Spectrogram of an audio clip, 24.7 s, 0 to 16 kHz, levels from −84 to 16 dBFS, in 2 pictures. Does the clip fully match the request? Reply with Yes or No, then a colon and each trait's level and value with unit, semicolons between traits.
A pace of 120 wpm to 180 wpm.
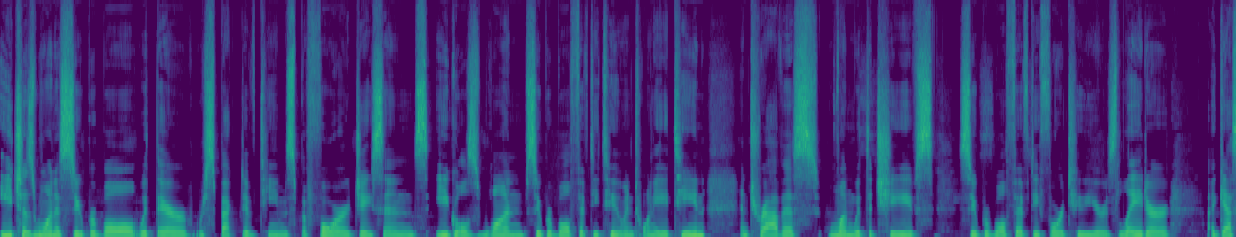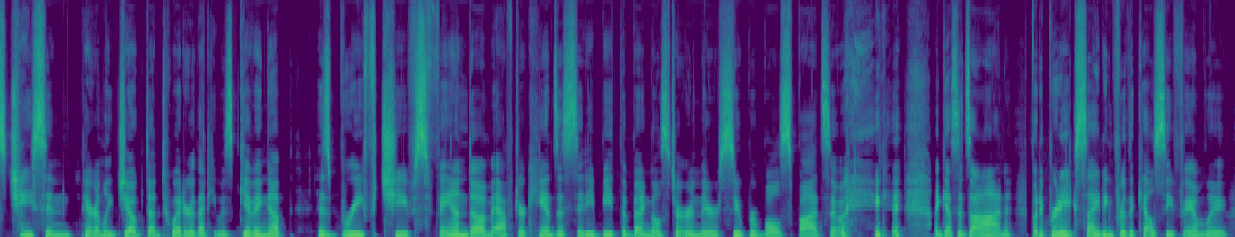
Yes: average, 175 wpm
